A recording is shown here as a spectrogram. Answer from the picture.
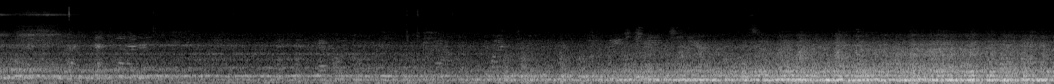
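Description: Interior running noise of a Nagoya Meijo Line 2000 series subway train in the tunnel as it approaches a station: a steady rumble with a held low hum. It grows louder over the second half.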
